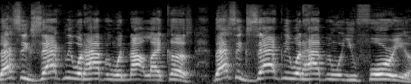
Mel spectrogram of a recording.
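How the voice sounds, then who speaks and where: A man with an extremely high pitch speaks in a raised, projected voice with an animated, bright, sharp tone and ordinary pitch variation. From Canada. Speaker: YouTube reaction host. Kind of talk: reaction commentary.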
